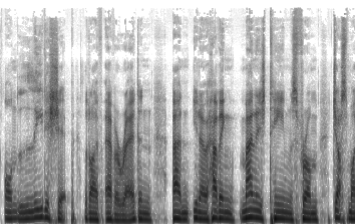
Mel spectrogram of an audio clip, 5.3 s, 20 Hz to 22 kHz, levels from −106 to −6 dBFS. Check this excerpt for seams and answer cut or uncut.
cut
